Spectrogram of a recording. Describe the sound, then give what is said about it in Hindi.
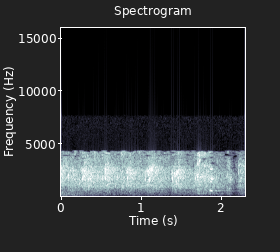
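Audience applause at a spiritual talk, the crowd clapping for themselves; a soft, even wash of many hands clapping at a steady level. “एक बार जोरदार तालियां बजाइए अपने लिए।”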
